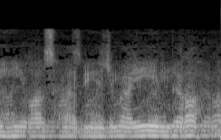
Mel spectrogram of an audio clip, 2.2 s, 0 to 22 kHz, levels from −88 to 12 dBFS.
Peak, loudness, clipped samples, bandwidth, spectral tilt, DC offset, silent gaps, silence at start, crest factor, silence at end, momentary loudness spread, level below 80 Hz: -2 dBFS; -17 LUFS; under 0.1%; 9.6 kHz; -7.5 dB/octave; under 0.1%; none; 0 s; 14 dB; 0 s; 7 LU; -52 dBFS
